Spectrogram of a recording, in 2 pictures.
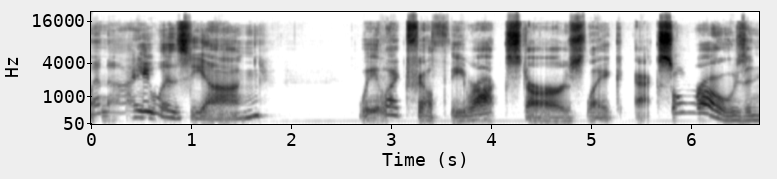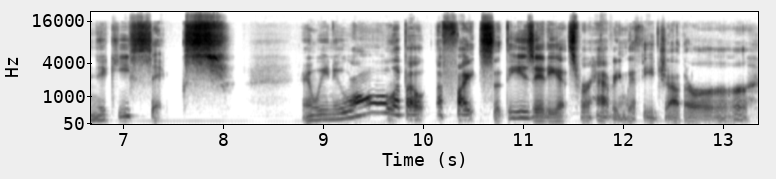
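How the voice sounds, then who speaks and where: A put-on character voice at a middle pitch unfolds at a fairly slow pace. The recording is very clean, with a silent background. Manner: comic, reminiscing, disapproving.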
